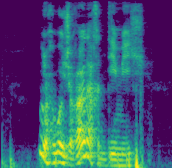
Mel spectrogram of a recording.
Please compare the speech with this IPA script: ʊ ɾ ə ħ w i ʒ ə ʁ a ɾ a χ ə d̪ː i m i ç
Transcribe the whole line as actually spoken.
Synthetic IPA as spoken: ʊ ɾ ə ħ w æ ʒ ə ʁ a ɾ a χ ə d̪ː i m i ç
